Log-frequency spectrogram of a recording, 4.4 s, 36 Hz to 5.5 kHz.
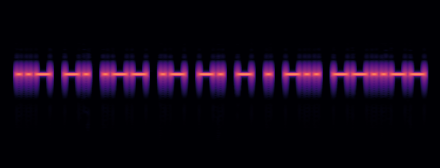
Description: Morse code, heard as a keyed tone, about 25 wpm, 600 Hz. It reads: UNWANTED,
